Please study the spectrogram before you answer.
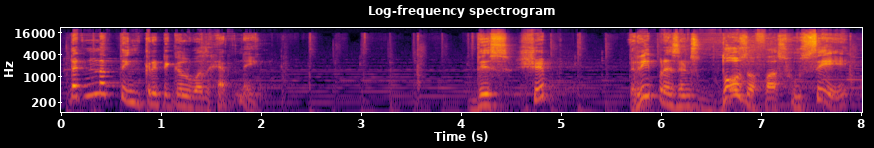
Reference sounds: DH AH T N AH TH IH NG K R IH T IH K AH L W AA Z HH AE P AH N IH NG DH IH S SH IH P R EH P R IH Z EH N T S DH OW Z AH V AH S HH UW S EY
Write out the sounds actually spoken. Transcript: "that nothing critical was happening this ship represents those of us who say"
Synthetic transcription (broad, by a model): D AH T N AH T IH NG K R IH T IH K AH L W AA Z HH AE P AH N IH NG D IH S SH IH P R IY P R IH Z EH N T S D OW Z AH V AH S HH UW S EY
